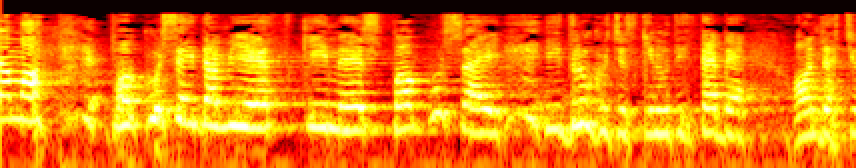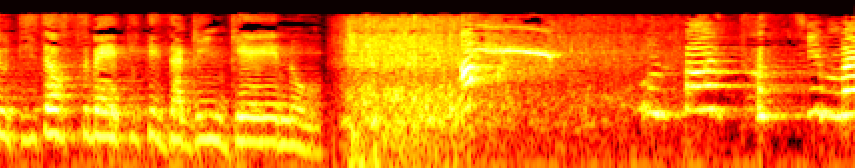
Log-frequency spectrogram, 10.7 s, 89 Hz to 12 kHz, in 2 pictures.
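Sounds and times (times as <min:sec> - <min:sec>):
speech: 0:00.2 - 0:08.0
water splashed onto someone: 0:07.4 - 0:10.0.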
